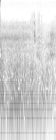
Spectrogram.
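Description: Wind roars over the microphone of a Spyder motorcycle during a ride, a loud, low, gusty rumble filling the whole second with no clear speech.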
